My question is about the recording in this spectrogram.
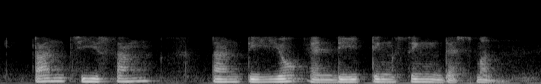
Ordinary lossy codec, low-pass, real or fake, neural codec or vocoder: Opus, 16 kbps; 3.6 kHz; real; none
